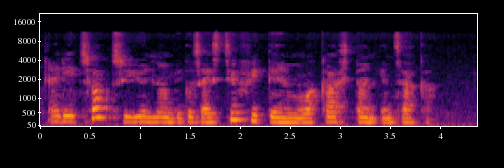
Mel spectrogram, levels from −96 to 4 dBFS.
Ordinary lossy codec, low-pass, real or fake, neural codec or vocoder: AAC, 32 kbps; 10.8 kHz; real; none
